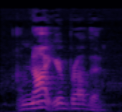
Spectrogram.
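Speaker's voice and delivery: ordinary talk, nothing marked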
